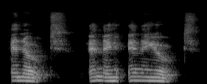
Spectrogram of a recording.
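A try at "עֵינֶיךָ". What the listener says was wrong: No, we don't hear the yods at all. It's a necha. necha. Yods. Yuds. So it's einecha.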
